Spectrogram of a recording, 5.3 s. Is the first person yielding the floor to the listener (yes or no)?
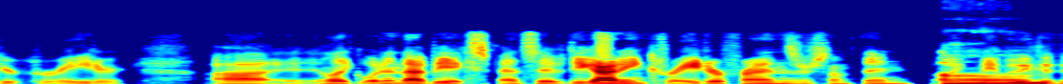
no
